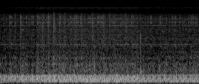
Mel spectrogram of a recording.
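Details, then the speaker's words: Sony TC-252D stereo tape deck after fixing a metallic noise; dense, even low rumble, no knocks or beat, like a hardened rubber idler wheel; owner suspects rubber wheel or bedding-in of the flipped fiber washer, unconfirmed. "still have some rumble in the uh deck it actually sounds more like a something out around now like a rubber wheel that's out around"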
